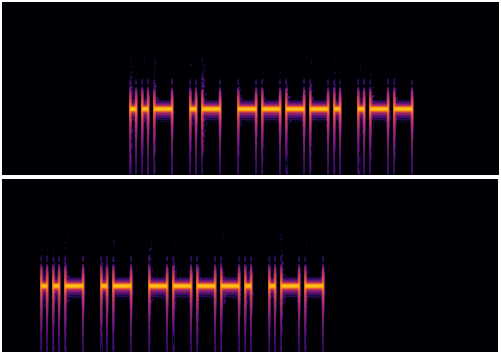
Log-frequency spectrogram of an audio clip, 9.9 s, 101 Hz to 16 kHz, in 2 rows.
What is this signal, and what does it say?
Morse code, heard as a keyed tone, about 20 wpm, 700 Hz. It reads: UA9W UA9W
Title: DXCC-100 Call Signs - 4 Characters - Repeated 2x - 20wpm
